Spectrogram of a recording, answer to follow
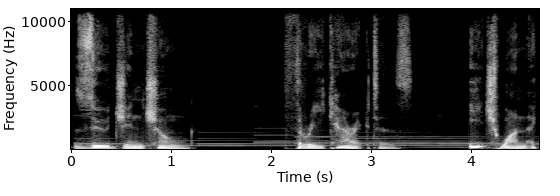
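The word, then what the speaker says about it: Zijin Cheng: In Chinese, the Forbidden City is called Zigun Cheng, pronounced Zu Jin Chong.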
